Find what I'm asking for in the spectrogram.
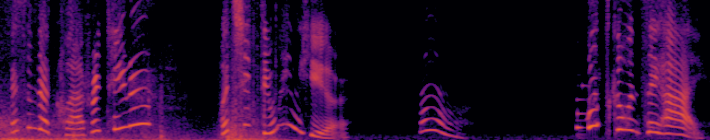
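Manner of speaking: usual speaking voice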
